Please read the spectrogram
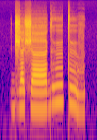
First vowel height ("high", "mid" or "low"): low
